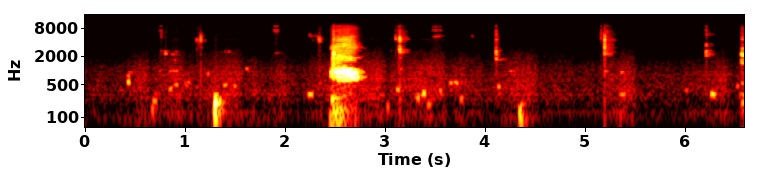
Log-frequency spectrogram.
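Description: Close-miked chewing of egg fried rice: scattered soft, wet mouth clicks and smacks, with one louder, longer mouth sound about two and a half seconds in.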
